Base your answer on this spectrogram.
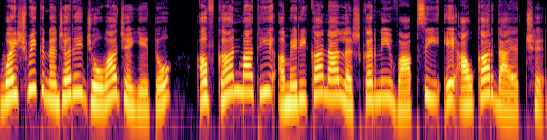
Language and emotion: Gujarati, neutral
